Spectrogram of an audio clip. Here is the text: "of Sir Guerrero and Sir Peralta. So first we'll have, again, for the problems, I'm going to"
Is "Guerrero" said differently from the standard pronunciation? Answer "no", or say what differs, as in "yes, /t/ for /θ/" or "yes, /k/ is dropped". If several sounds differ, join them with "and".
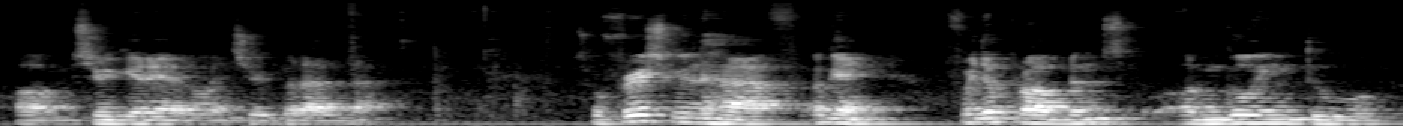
yes, /l/ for /ɹ/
